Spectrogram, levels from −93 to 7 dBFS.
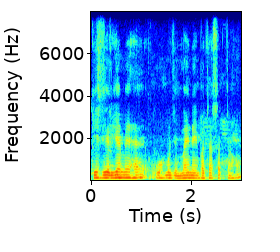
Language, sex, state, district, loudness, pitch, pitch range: Hindi, male, Bihar, Katihar, -17 LUFS, 125 Hz, 120-130 Hz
